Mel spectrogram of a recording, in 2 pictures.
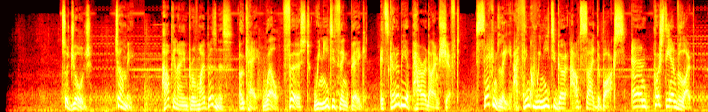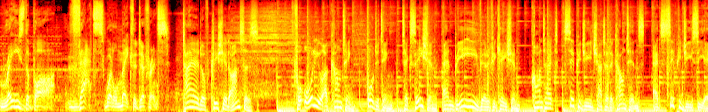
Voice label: radio advert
